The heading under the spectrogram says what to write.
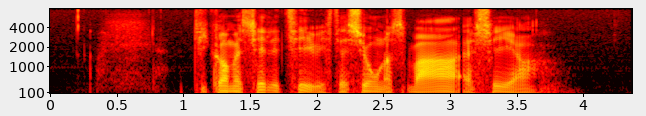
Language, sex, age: Danish, male, 30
